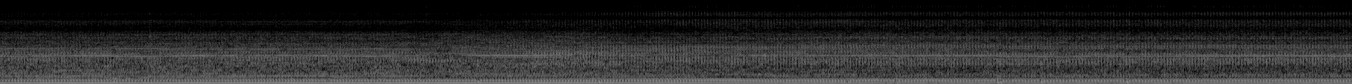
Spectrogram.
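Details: Honda EX1000 1 kW petrol suitcase generator, said not working, started after adding fuel and choke adjustment, tested with 350 W motor load: steady even drone at constant speed, no surging or misfire, faint background ticks; running normally.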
